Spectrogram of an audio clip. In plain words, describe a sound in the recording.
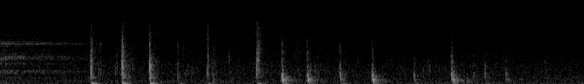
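Footsteps crunch on stony ground.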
